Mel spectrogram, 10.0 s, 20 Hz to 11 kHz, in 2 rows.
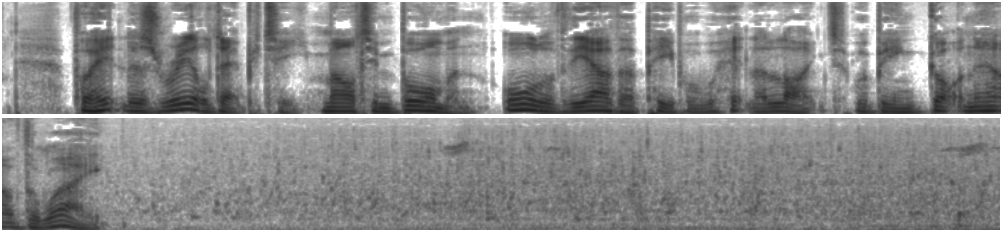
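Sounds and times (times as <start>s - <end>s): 
speech: 0.2s - 5.7s
River flowing with rushing babble and splashing: 5.5s - 9.9s.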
